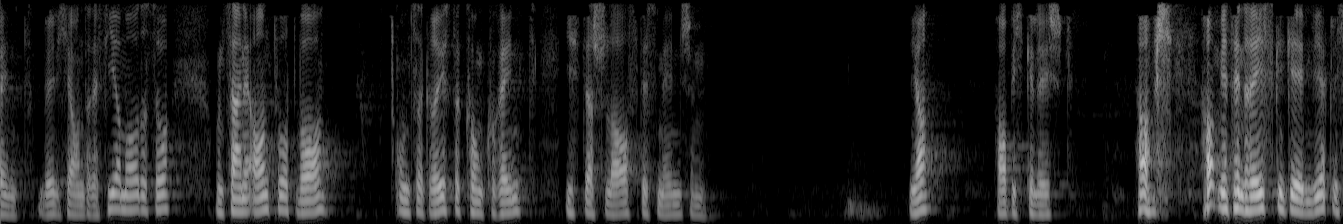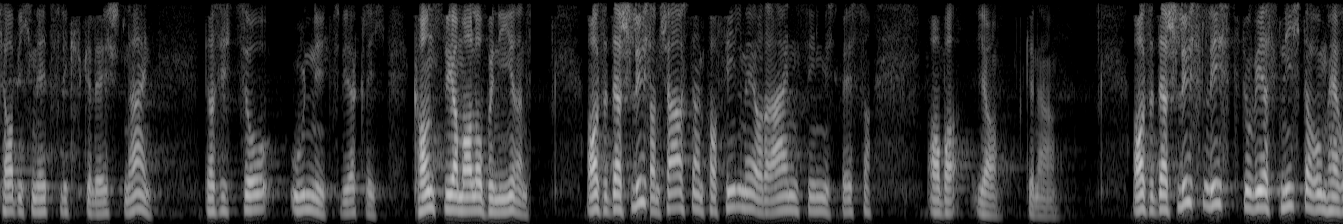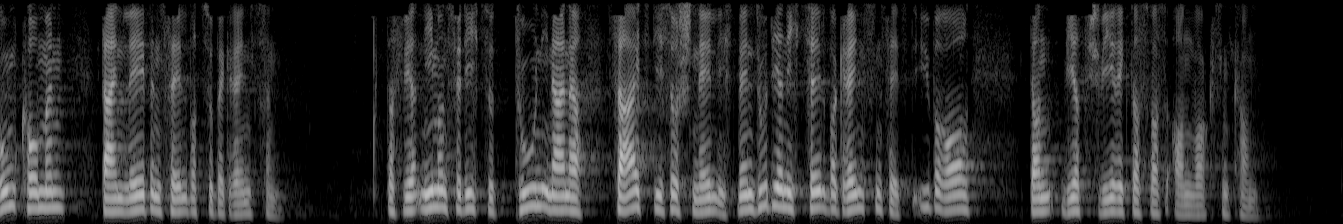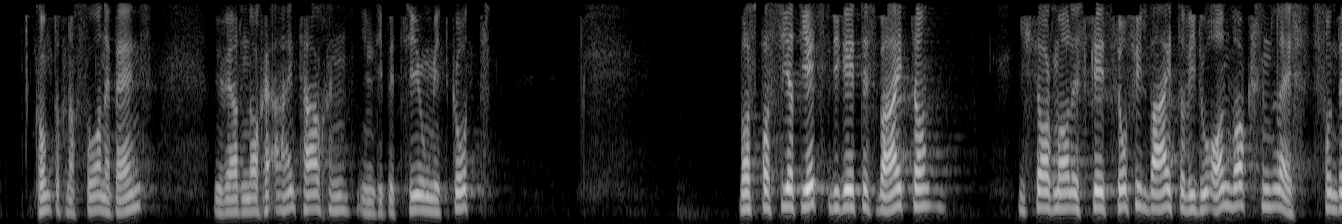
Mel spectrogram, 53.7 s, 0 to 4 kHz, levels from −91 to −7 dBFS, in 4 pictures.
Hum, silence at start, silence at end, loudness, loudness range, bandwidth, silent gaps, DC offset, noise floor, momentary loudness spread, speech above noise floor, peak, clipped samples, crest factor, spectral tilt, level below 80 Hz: none; 0 s; 0 s; -38 LUFS; 11 LU; 4 kHz; none; under 0.1%; -88 dBFS; 16 LU; 50 dB; -16 dBFS; under 0.1%; 22 dB; -5.5 dB/octave; -82 dBFS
